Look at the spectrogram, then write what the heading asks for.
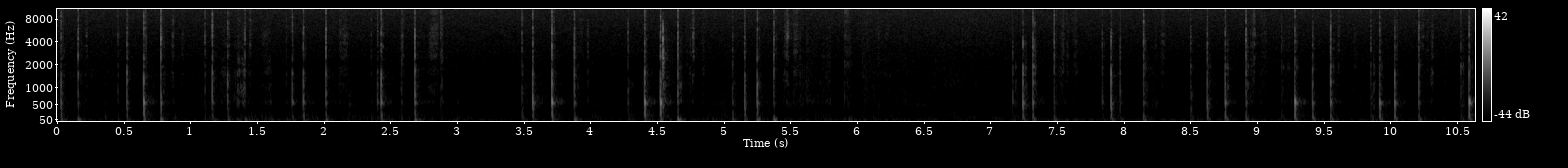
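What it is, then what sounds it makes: Cardboard box scratched. Fingernails scratch and trace across the printed top surface of a small, closed, hollow white cardboard earbuds box held in the hands. Quick, dry tapping clicks come in bursts over a soft scratching hiss, with a slightly hollow mid-range tone. A quieter stretch of mostly scratching sits near the middle before the clicks pick up again.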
